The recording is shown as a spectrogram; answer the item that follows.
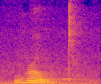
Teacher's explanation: Just forget that W. Don't try to say it. It's just like it starts with an R.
